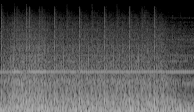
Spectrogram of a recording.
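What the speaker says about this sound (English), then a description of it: "These Gatling guns are nice, but man, like they eat up a lot of ammo quickly, but they kill things quick too." Gatling guns in Empyrion Galactic Survival fire in a steady, rapid, continuous stream of shots, loud and close, with a thin constant tone running underneath and no talking.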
